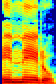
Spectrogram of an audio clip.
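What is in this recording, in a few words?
january, Spanish, female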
